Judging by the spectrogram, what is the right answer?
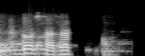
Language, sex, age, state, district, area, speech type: Bodo, male, 30-45, Assam, Chirang, urban, conversation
